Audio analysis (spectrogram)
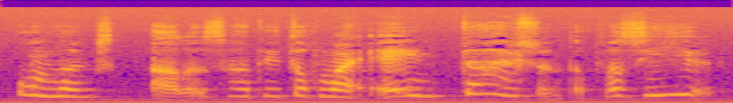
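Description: A woman's voice: sits high, steady tone, brisk, slight background noise. An actress playing a proud, bitter widow in her fifties, curt and formal, in a radio drama. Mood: subdued grief. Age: 50s.

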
